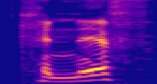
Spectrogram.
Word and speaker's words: Kenniff: of people are thankfully Sean conniff right knife right yeah you know my mom says Kenneth my dad says Kenneth I go with my dad's pronunciation so you hit it right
